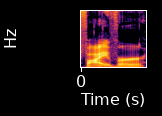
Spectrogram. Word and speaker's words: Fiverr: So the first resource that I love is Fiverr, and that's spelled F-I-V-E-R-R.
